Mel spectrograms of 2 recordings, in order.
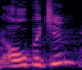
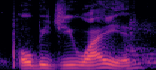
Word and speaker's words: OB-GYN: i said it says right here you're an obergen my co-host shirley strawberry was on the floor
